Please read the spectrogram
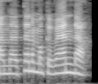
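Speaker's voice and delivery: usual speaking voice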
